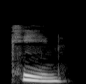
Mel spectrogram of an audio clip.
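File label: "keen" British; Flora and fauna, agriculture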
